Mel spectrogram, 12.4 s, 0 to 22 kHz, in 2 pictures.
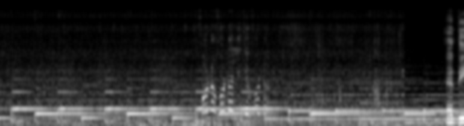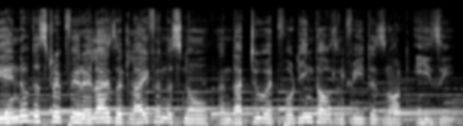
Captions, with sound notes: (gentle music) (speaking in foreign language) At the end of the trip, we realized that life in the snow and that too at 14,000 feet is not easy.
